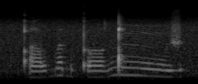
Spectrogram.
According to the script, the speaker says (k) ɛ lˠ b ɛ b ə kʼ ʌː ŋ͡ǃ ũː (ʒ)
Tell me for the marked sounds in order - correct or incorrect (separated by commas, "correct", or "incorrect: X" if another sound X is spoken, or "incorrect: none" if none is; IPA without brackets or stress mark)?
incorrect: qʼ, correct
